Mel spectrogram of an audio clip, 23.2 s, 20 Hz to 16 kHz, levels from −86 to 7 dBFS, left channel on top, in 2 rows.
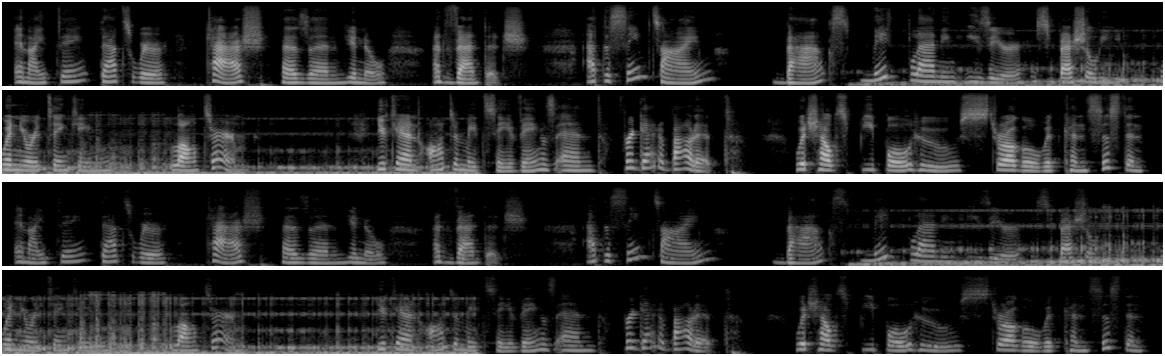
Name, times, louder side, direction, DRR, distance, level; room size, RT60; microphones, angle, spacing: voice 1, 0.1-1.6 2.1-4.0 4.3-5.2 5.5-7.1 7.7-11.2 11.6-12.7 13.3-14.1 15.1-17.5 17.8-19.0 19.5-23.0, left 7 dB, 75° left, 0.4 m, -33 dB
sound 1, 8.5-16.4, right 4 dB, 50° right, 0.3 m, -36 dB
5.8 x 3.8 x 2.2 m
head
